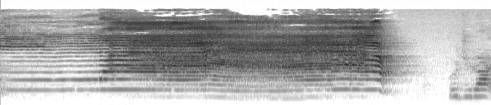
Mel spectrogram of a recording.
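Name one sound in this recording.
A young child screams loudly and shrilly up close.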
